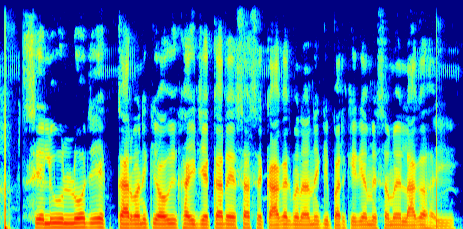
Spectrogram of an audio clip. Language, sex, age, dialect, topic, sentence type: Magahi, male, 51-55, Central/Standard, banking, statement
